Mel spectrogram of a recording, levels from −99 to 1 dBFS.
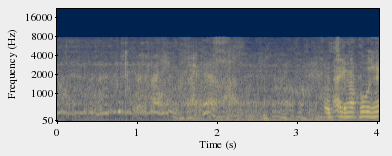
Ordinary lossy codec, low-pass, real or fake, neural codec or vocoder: none; none; fake; codec, 16 kHz, 2 kbps, FunCodec, trained on LibriTTS, 25 frames a second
